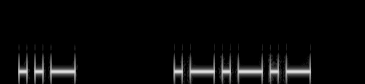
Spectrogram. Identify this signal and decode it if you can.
Morse code, heard as a keyed tone, about 15 wpm, 600 Hz. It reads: U .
